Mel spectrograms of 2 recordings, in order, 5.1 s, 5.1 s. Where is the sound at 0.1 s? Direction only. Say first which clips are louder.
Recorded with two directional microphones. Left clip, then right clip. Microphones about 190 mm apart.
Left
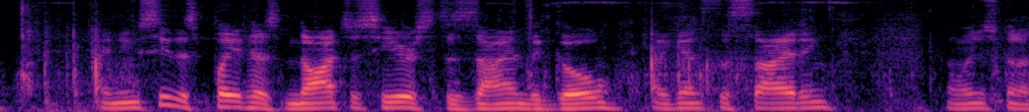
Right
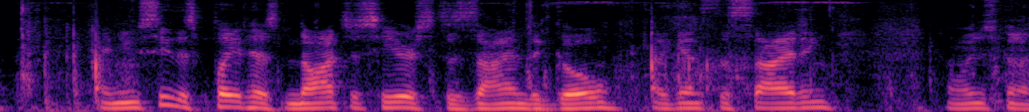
Right 2 dB; centre (ahead or behind).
